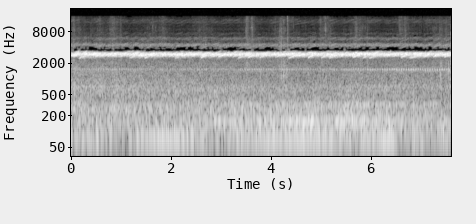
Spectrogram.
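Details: Northern spring peepers in New York: a dense chorus of high, overlapping peeps that merge into a steady shrill band, with a fainter upper layer, over a continuous low rumble.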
